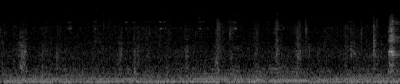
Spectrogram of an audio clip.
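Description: Dry leaves, moss and twigs crackling and rustling in irregular small clicks as they are packed into a stick teepee as fire-starting tinder, over a steady low hum.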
